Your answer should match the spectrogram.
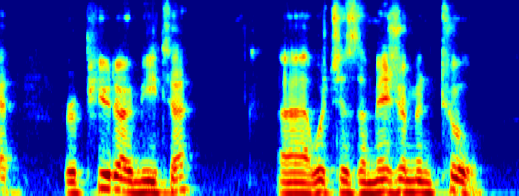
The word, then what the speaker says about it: Reputationometer: Reputationometer, which is a measurement tool.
